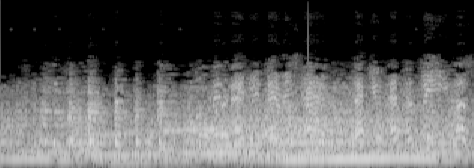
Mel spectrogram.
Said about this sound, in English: It was at that moment that Mrs. Peel heard the car taking off. She could have sworn that someone in the car was singing.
